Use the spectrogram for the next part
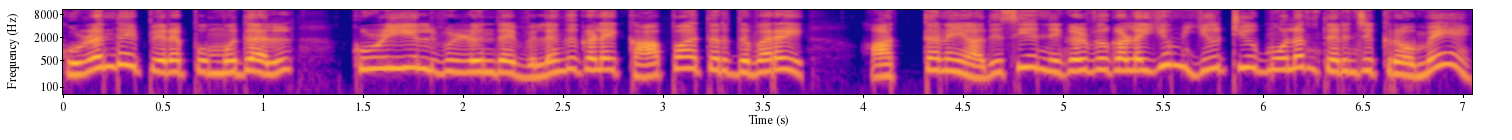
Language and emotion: Tamil, surprised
